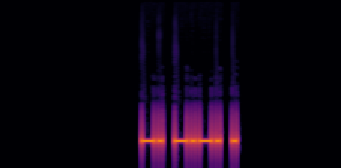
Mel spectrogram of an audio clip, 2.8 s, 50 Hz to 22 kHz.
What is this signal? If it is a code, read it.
Morse code, heard as a keyed tone, about 36 wpm, 700 Hz. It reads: NCE
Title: Top Three Letter Combinations in Words 35wpm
